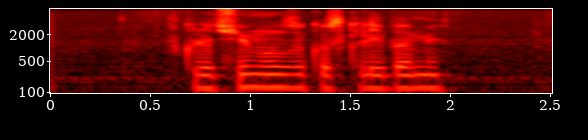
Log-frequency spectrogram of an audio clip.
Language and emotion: Russian, neutral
